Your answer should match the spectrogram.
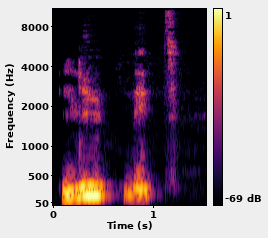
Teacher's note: the UN in Lunettes. is not one syllable like in lundi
